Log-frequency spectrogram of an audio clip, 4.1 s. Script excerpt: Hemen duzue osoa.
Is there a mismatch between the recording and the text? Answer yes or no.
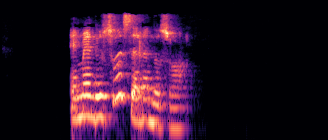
yes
